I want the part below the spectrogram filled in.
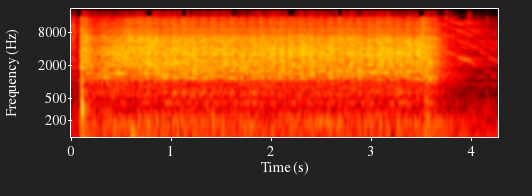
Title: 93 Lightning No Start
